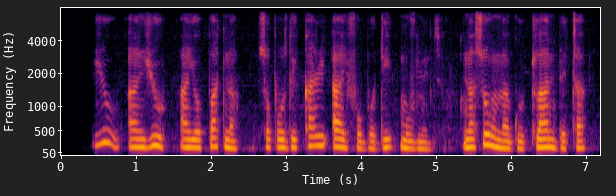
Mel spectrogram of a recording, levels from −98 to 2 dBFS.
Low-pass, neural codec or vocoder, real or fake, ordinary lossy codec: 7.2 kHz; none; real; none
